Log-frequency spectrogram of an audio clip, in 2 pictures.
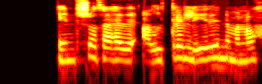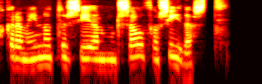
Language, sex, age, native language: Icelandic, female, 30-39, Icelandic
